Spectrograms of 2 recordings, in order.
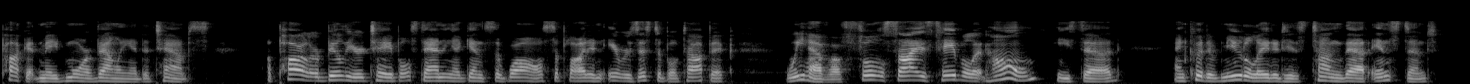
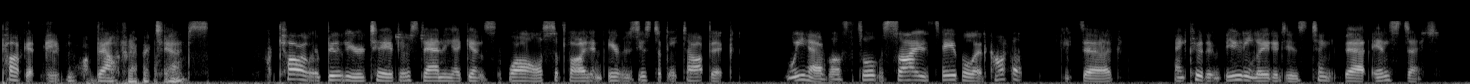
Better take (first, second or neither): first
